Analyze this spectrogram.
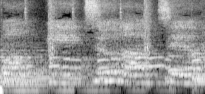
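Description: Electronic dance music with a high sung vocal line; the deep bass fades out in the first half second, leaving the vocal over a few drum hits.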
